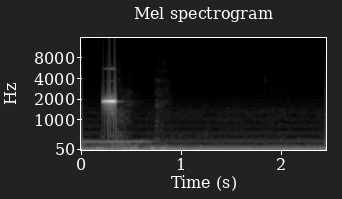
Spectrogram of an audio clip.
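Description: A single short, high-pitched beep about a quarter-second in, over a faint steady low hum.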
